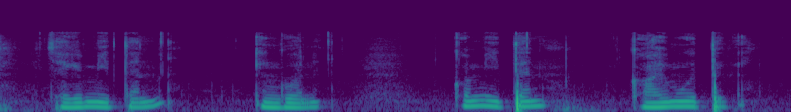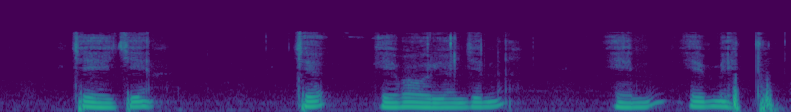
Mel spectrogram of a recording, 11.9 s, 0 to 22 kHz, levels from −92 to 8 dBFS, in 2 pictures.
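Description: A speech clip with plainly audible low-delay AAC compression from start to finish, the likely cause being AAC-ELD at a rate that fits about 32 kbps. Its very short frames split the pitch harmonics poorly, so the voice sounds rough and grainy, with noise filling the gaps between harmonics. Unlike ordinary AAC at a similar rate, which smears time with pre-echo but keeps harmonics cleaner, the damage here sits in the harmonic structure itself.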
